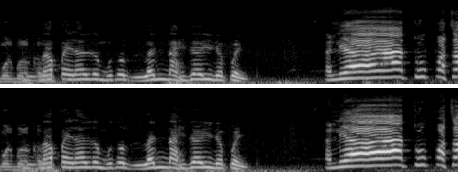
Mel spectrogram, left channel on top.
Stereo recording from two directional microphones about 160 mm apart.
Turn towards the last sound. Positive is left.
turn(degrees=-15)  # may be behind; listen again after turning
